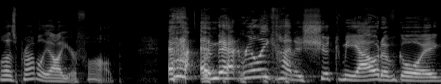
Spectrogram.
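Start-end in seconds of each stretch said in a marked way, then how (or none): 0.0-1.2 a little teasing, wry sarcasm. Retelling what the other speaker once said in the courthouse: imitating a slightly sarcastic remark. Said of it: "a little sarcastically looking at me and going".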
